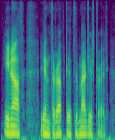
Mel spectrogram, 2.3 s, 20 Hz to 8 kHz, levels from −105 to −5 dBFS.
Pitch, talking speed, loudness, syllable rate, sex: 100 Hz, 105 wpm, -20 LUFS, 6.3 syllables/s, male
